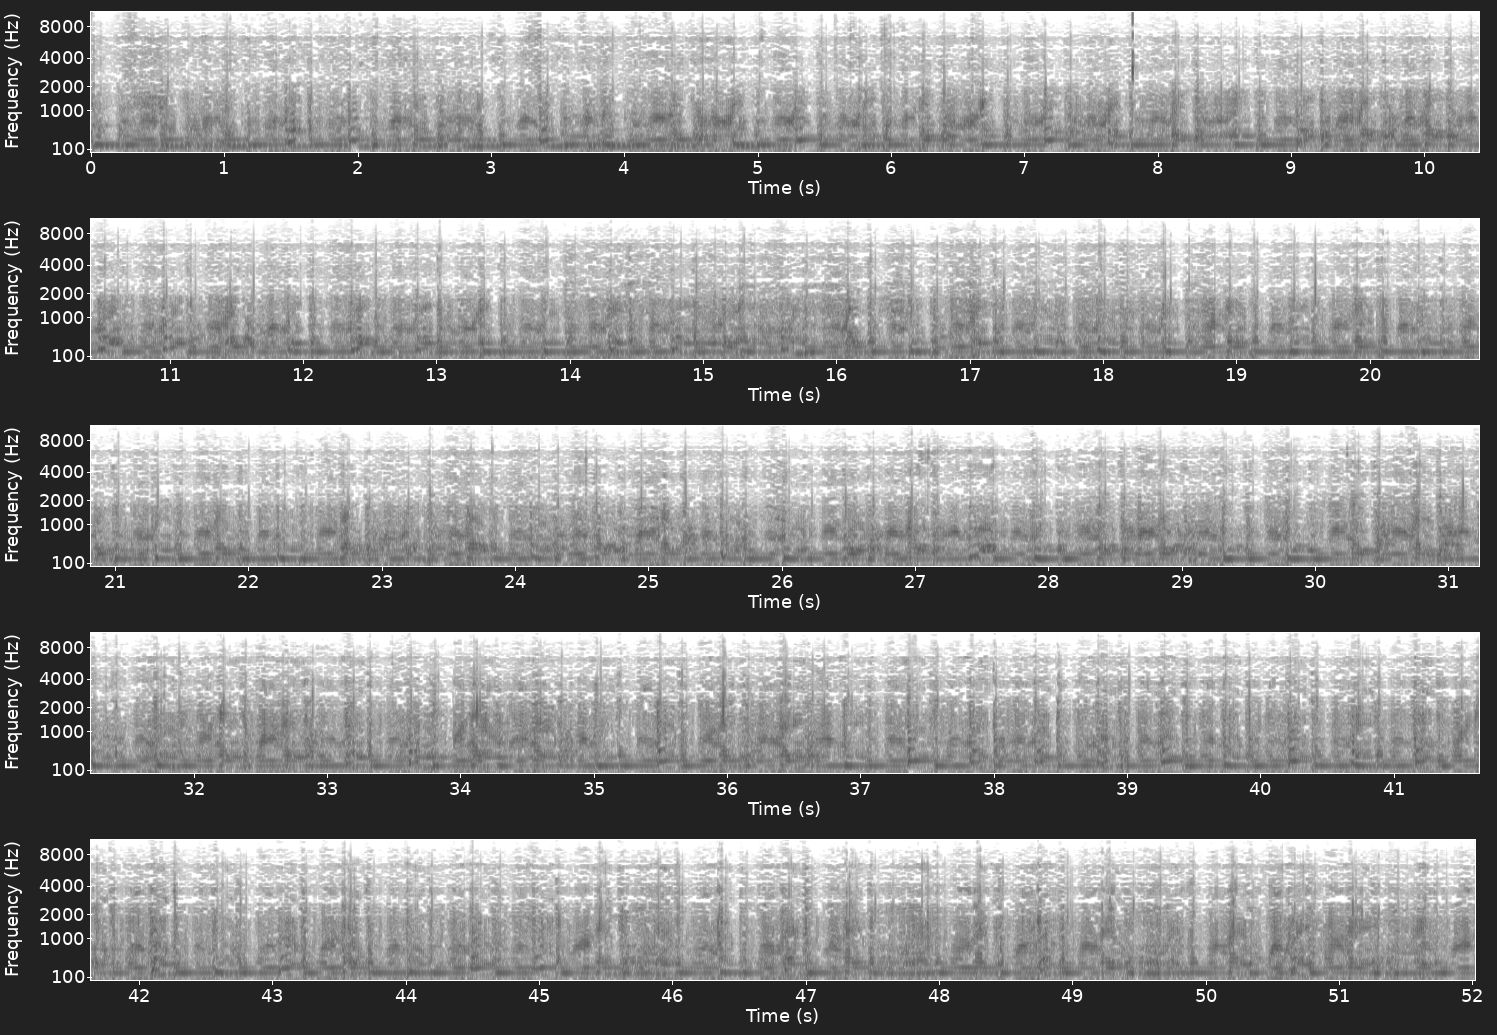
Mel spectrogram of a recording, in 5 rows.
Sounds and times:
Didgeridoo: 0.0s - 52.0s.

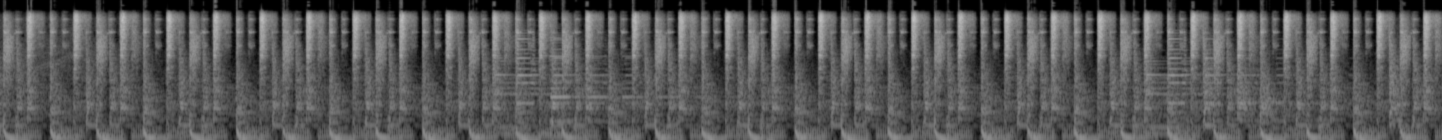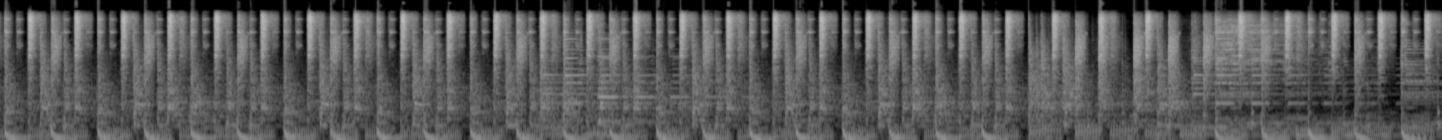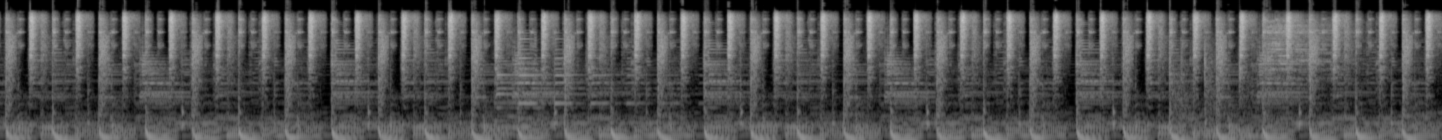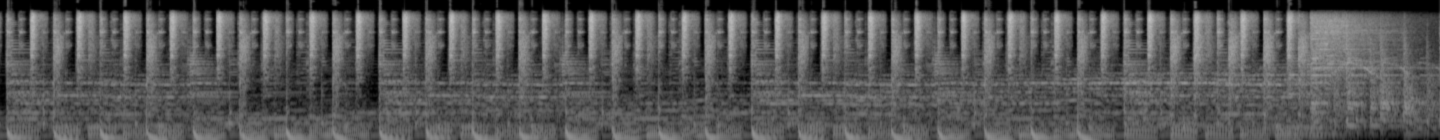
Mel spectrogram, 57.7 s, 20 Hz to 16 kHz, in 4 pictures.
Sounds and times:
Exciting music: 0.0s - 57.6s
Pop music: 0.0s - 57.6s.

